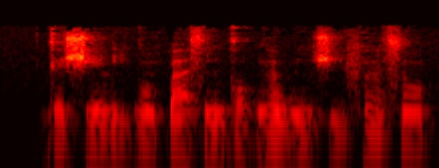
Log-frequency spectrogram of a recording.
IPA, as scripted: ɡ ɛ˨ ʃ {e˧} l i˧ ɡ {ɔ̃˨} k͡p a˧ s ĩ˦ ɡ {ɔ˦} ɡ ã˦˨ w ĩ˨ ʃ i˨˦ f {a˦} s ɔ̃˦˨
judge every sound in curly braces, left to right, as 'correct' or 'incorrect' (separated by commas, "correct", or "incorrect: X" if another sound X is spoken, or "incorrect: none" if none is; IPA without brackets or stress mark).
correct, correct, correct, incorrect: ã˦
